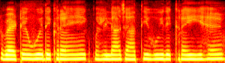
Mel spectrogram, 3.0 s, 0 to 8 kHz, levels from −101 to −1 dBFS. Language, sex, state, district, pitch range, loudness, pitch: Hindi, female, Uttar Pradesh, Jalaun, 200-210 Hz, -14 LUFS, 205 Hz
